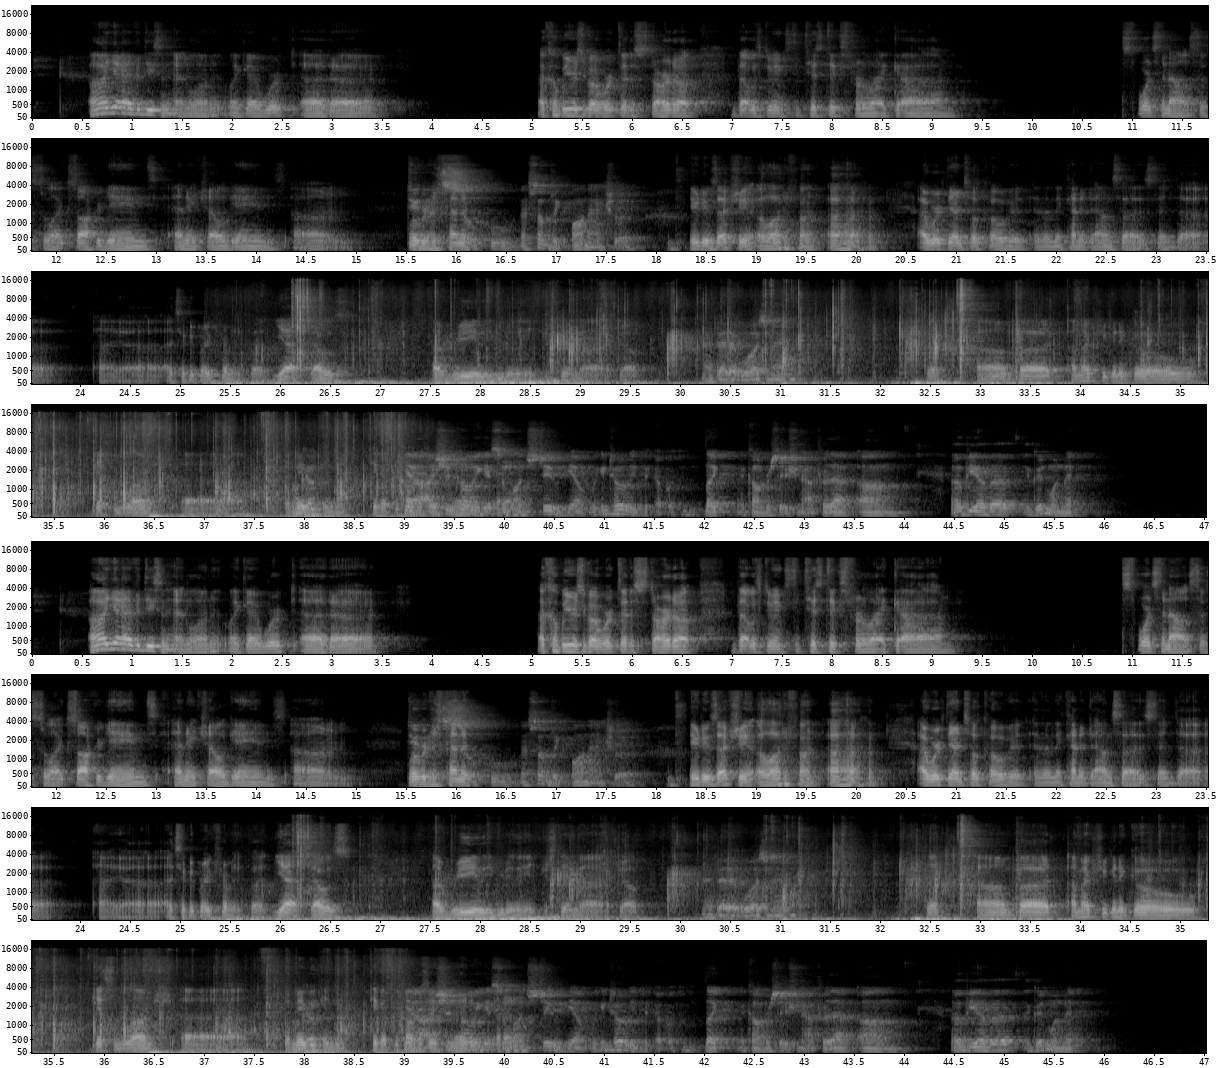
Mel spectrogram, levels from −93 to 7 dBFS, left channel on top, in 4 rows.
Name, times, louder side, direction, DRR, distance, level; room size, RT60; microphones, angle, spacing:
voice 1, 0.6-3.4 5.1-9.2 10.9-14.9 15.5-16.1 18.2-23.7 24.2-26.7 27.5-29.6 32.5-32.6 33.0-35.2 35.9-37.5 37.8-40.2, right 4 dB, 30° right, 9 dB, 0.3 m, -37 dB
voice 2, 15.5-18.2 30.2-31.3 37.1-37.2 37.9-38.1 38.5-38.6 39.0-45.7, left 1 dB, 30° left, 2 dB, 0.7 m, -44 dB
sound 1, 25.2-39.3, left 1 dB, 75° left, 0.7 m, -38 dB
12.5 x 5.8 x 5.4 m, 1.0 s
head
